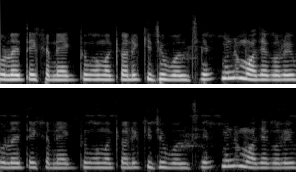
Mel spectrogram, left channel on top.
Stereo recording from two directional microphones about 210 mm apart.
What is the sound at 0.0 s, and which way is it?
Speech, 35° left (ahead or behind).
